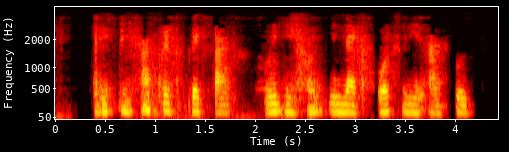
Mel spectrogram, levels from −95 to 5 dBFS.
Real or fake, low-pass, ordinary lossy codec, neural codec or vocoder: fake; 3.6 kHz; MP3, 16 kbps; codec, 44.1 kHz, 1.7 kbps, Pupu-Codec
